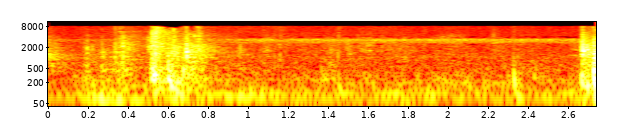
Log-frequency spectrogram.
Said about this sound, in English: Now Jim opens the door to his motel room.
